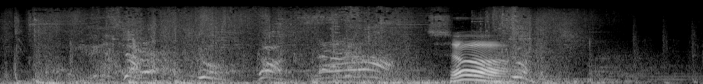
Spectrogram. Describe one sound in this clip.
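Heavy blows and crashes of a fight ring out.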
